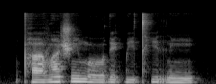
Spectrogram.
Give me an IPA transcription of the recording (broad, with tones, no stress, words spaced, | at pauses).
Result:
pʰa˨vã˦ ʃĩ˦ moː˨ɗe˨k͡pi˨ tʰi˦rɾĩ˨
